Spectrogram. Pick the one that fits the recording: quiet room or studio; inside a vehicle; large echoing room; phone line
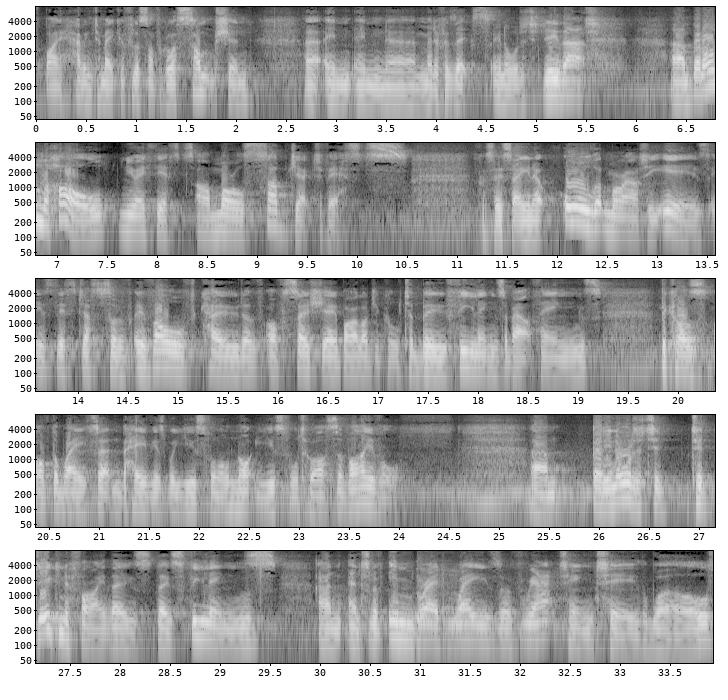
large echoing room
